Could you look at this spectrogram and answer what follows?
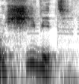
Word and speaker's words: Schwyz: Oh, Schwyz. Okay. Is it with a sh, right? Sh at the beginning? Schwyz? Oh, right. You pronounce X as sh.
